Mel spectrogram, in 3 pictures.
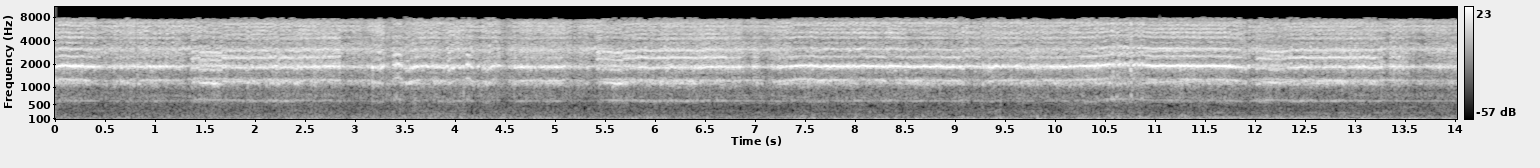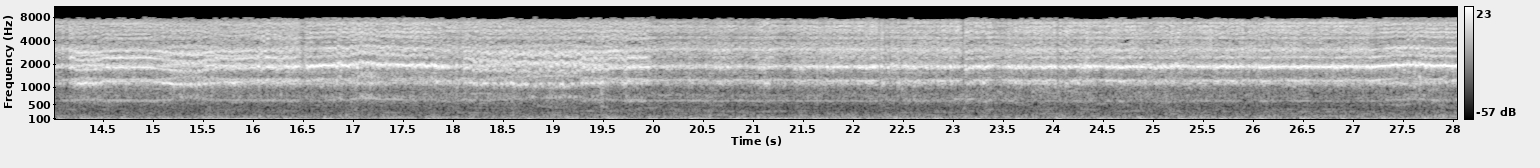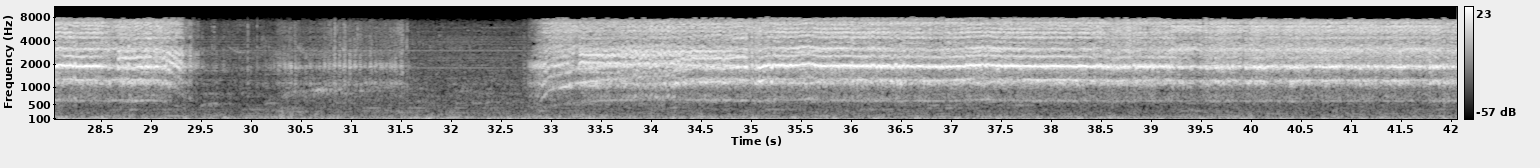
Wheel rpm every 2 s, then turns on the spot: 160, 160, 160, 160, 160, 160, 160, 160, 160, 160, 160, 160, 160, 160, 100, 10, 70, 160, 160, 160, 160.
30-32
